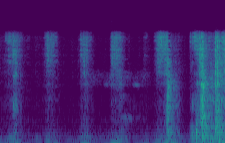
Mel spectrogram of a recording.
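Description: A deck of oracle cards being shuffled by hand: a few faint, separate card snaps, coming quicker near the end.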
